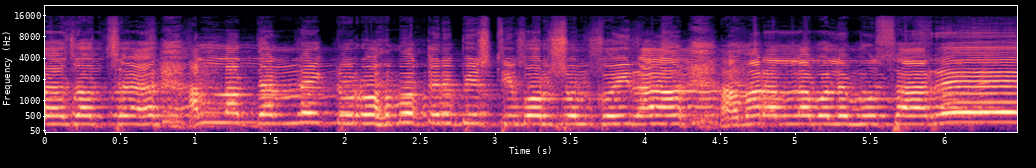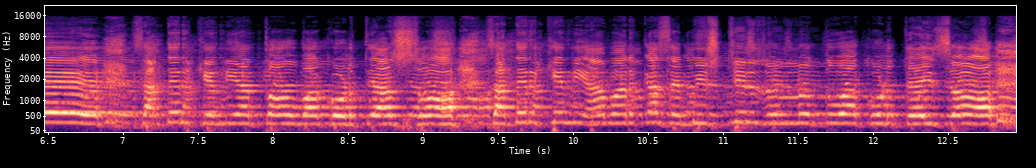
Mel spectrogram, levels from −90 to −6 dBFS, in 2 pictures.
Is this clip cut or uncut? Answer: uncut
